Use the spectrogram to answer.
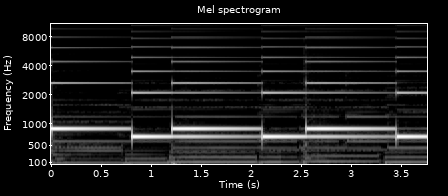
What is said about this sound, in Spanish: El interfón suena tan fuerte y tantas veces que los perros vuelven a ponerse locos.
